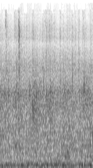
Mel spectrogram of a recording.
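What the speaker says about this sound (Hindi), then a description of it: "जोरदार ताली माननीय नरेंद्र मोदी जी के लिए बजाएं एक बार" Audience applause at a chief minister's public event in Ghatigaon area, Gwalior district, a steady dense clatter of clapping across the whole stretch with no voices over it.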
